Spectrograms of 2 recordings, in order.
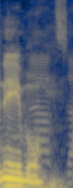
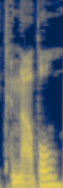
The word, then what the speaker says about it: Knable: the jidor naal with welcome to the podcast thank you I'm happy to be here you have a K in your name but it's silent it's always been silent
